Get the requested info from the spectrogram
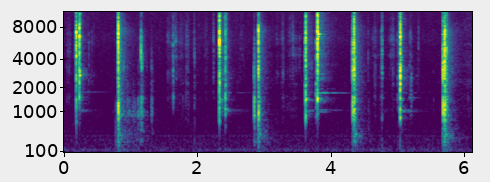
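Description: Six AA batteries being pried one by one out of the plastic battery compartment of a LEGO Mindstorms EV3 brick and set down on a desk: about ten sharp, irregular clicks and clacks roughly half a second apart, a few with a brief ring.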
